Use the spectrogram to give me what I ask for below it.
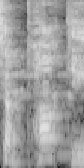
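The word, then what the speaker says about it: Szapucki: They're all over his fastball, but Thomas Sapucki is how you say the guy's name who started for us today.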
